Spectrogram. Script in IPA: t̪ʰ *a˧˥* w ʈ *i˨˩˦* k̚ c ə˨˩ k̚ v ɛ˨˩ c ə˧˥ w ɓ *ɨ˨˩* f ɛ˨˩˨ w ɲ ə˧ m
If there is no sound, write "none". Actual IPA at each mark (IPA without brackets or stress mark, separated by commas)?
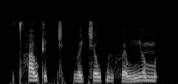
a˧˥, i˨˩, ɨ˨˩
